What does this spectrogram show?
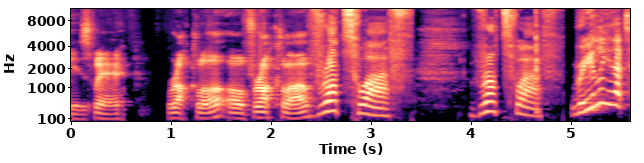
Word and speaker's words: Wrocław: He was from the town of Wrocław, approximately 100 kilometres away.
